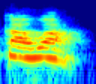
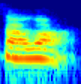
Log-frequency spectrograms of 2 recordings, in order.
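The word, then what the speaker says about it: ça va: phonetical sound of this C is deliberately s not C. Example here is gar not gar. Remember sometimes back you have learned sava sava. So it is not kawa it is sava.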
